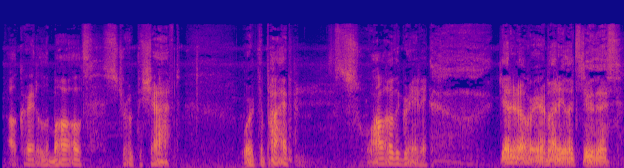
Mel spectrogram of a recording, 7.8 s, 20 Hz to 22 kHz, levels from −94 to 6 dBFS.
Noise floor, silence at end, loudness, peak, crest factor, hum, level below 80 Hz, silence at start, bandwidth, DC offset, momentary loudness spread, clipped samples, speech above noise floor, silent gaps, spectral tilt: -54 dBFS; 0 s; -30 LUFS; -8 dBFS; 22 dB; none; -62 dBFS; 0.1 s; 12.5 kHz; under 0.1%; 17 LU; under 0.1%; 25 dB; none; -4.5 dB/octave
